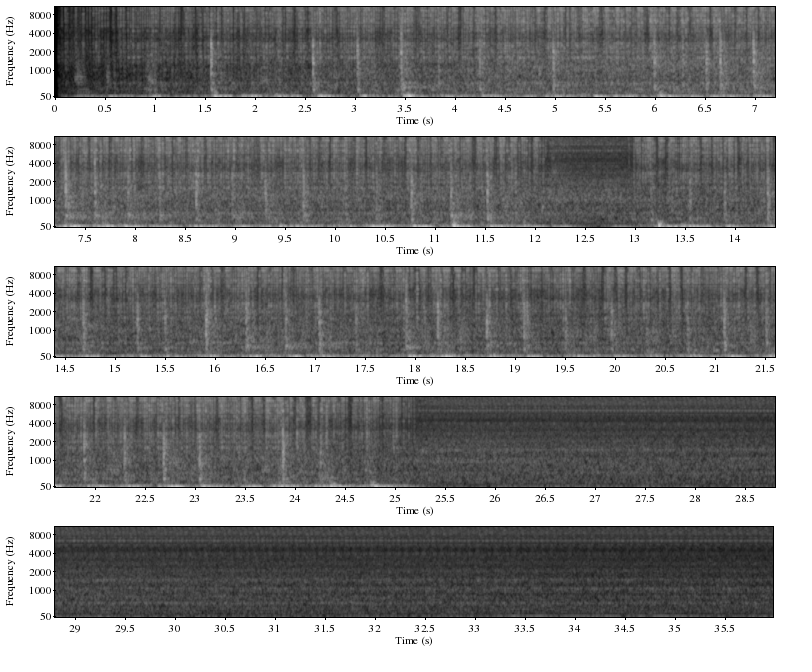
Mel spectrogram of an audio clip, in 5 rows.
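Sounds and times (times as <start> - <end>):
bicycle pedalling fast: 0.0 - 25.4.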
